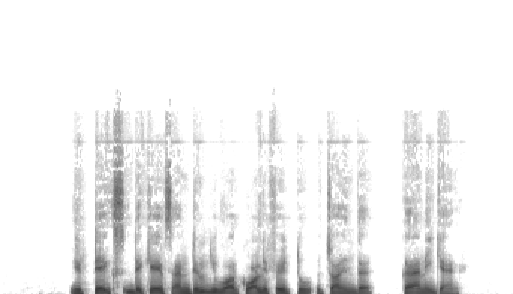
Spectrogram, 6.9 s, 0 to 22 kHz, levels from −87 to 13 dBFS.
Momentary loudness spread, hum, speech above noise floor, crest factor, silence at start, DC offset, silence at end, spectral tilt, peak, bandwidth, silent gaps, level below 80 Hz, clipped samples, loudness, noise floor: 8 LU; none; 67 dB; 14 dB; 0.95 s; under 0.1%; 0.75 s; -7 dB/octave; -2 dBFS; 13.5 kHz; none; -48 dBFS; under 0.1%; -17 LUFS; -82 dBFS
